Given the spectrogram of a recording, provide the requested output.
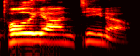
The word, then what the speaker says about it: Napolitano: I'm like, bro, all you got to do is pronounce it like Spanish. He's yes. – Like, Napolitano.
